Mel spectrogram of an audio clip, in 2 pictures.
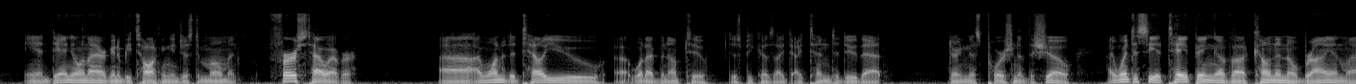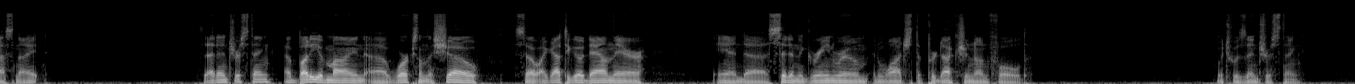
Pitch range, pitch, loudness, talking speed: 75-90 Hz, 85 Hz, -25 LUFS, 195 wpm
